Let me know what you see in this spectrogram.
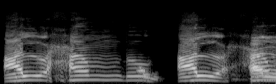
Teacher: আলের যে লামের সময় যখন জিভটা উপরে গিয়ে ঠেকছে, ওই ঠেকা অবস্থায় আপনি হাটা উচ্চারণ করবেন, না হলে আলহামদুলিল্লাহ হয়ে যাবে।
